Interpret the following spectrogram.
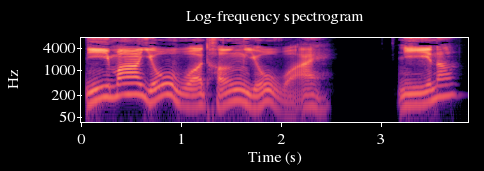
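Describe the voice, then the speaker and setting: An unbothered father played by a man delivers a slow, deadpan put-down in a comic home story. His voice is bright and lively, and the recording is dry and close. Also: mid-range voice, dry recording, voice pushed up, exaggerated voice.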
